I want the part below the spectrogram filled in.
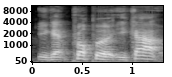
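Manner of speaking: ordinary talk, nothing marked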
